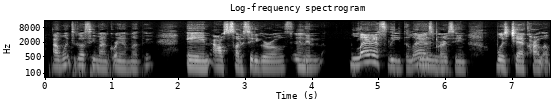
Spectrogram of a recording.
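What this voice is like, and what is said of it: Slightly raspy, strained voice. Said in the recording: “my voice is a little raspy ... I lost my little voice”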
